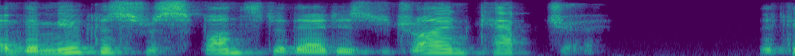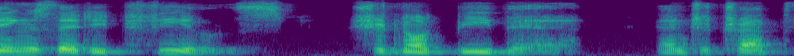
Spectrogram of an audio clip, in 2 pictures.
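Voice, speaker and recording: Speaking at a fairly slow pace, a man uses a high pitch with very wide pitch swings. His loudness rises and falls in big swings. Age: 80s+. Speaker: breathing educator, former pharmacist. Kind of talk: interview. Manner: clear, simple explanations.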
